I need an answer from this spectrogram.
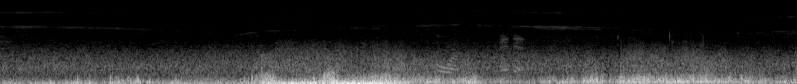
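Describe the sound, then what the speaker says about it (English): A small Volantex P51D Mustang 400mm RC plane flies in strong winter wind, its motor buzz buried under heavy, gusting wind rumble on the microphone that swells loudly midway, then eases and builds again. "that this little plane flies in this much wind."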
